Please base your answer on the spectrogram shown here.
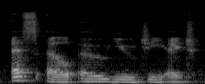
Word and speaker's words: slough: other solely by pronunciation the word slough with the ou7 sound running with tough means the skin shed by a snake or by a person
